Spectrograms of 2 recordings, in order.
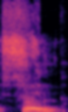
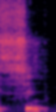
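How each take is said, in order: First: The word is said with a clear R sound. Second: The word is said without the R sound. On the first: The speaker calls it right. "but there's an R there, so ... we say shri- shrimp" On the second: The speaker calls it wrong. "we don't say shrimp"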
